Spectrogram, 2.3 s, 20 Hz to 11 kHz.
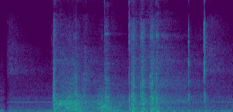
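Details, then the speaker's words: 6.5L Chevy diesel, test start after replacing a bent pushrod: the starter turns over sluggishly in uneven bursts, then fades without catching. Battery too weak, and possibly a poor ground. "that's the story of my life right there should have put it on the charger last night or something"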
